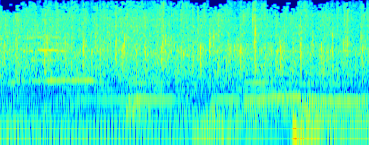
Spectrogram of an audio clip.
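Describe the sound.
A church audience on its feet gives a standing ovation, with steady, sustained clapping and scattered cheers. Low instrumental tones sit underneath throughout.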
